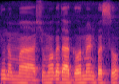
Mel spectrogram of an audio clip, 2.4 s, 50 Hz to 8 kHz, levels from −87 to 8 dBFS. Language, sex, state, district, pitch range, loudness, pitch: Kannada, male, Karnataka, Shimoga, 110-120 Hz, -17 LUFS, 115 Hz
